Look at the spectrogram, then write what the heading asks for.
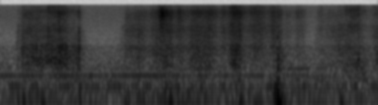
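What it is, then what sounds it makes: Thin fabric garment being scratched and rubbed. Long blue nails scratch a thin, soft tan fabric garment bunched on a wooden table, while hands rub and stretch the cloth. Soft, bright rustling and scratchy swishes rise and fall in short bursts over a faint, steady low hum.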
